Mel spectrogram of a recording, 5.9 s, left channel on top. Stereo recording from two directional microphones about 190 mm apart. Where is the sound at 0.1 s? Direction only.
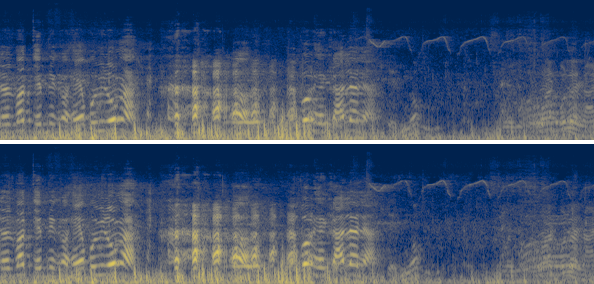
20° right (ahead or behind).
